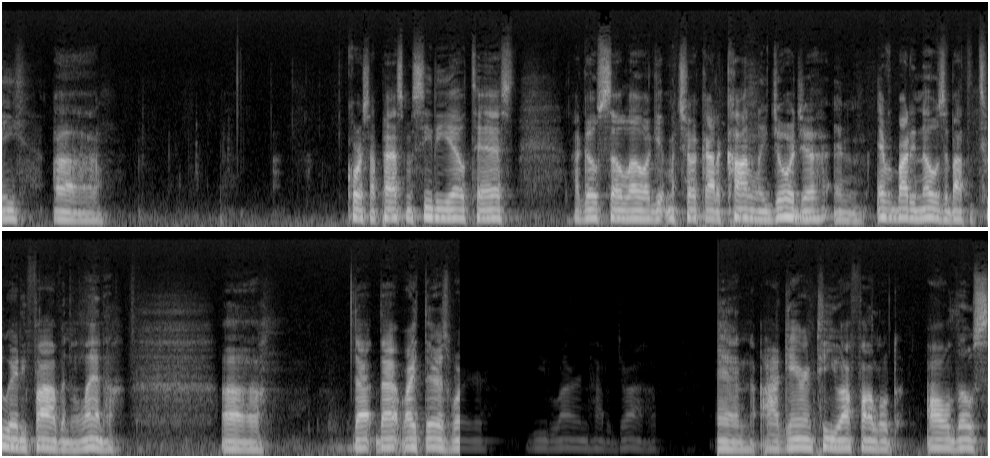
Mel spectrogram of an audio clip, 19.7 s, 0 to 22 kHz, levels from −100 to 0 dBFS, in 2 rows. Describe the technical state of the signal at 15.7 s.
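At 15.7 s the speech is in an audio dropout to a faint residue. It runs from 14.43 to 17.02 s, after "that right there is" and before "I guarantee you I". The wanted signal likely broke off while the path stayed live. Only faint sound remains, around 35 dB down.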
